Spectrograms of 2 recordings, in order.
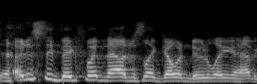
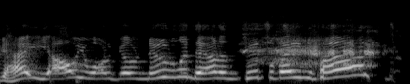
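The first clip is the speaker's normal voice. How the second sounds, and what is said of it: Put-on Southern US accent. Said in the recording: “having a southern accent”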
